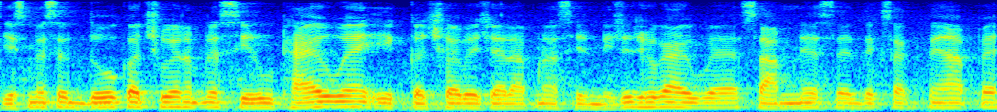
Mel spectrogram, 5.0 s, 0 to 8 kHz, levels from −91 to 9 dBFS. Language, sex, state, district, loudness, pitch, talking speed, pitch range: Hindi, male, Bihar, Vaishali, -19 LUFS, 125 Hz, 325 wpm, 120-130 Hz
